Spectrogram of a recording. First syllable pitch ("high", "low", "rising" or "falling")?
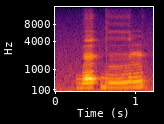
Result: rising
